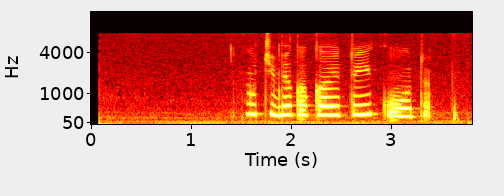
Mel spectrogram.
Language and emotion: Russian, sad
